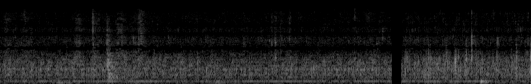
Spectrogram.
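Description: Jackfruit kofta curry, made with water and garam masala, simmering in a pot, giving a steady low bubbling and burbling close by with a faint hum and a brief dropout.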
